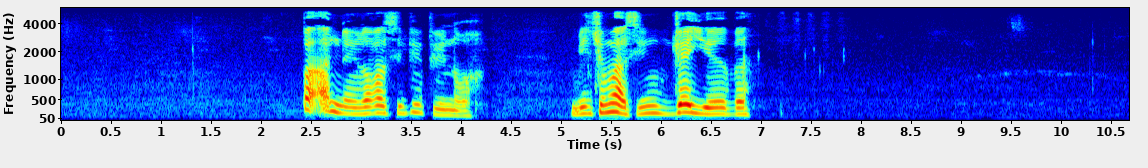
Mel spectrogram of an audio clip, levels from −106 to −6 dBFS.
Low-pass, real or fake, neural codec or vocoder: 5.4 kHz; real; none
